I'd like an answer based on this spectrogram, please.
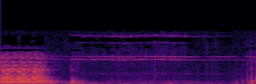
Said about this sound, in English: the phone rings.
